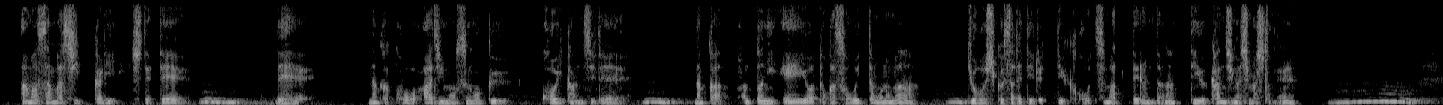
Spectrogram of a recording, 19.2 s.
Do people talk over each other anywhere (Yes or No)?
No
